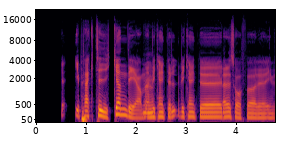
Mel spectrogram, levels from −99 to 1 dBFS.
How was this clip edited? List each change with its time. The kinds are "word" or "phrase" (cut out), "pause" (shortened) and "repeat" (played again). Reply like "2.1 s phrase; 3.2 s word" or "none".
3.7 s word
